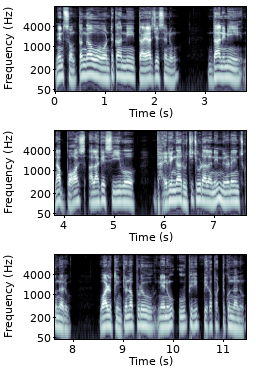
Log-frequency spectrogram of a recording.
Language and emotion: Telugu, fearful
